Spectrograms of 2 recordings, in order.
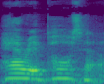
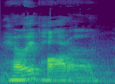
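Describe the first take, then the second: First: It is said in a British accent. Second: It is said in an American accent.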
